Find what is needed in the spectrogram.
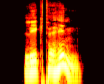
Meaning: inflection of hinlegen: 1. first/third-person singular preterite 2. first/third-person singular subjunctive II
- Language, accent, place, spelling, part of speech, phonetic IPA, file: German, Germany, Berlin, legte hin, verb, [ˌleːktə ˈhɪn], De-legte hin.ogg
